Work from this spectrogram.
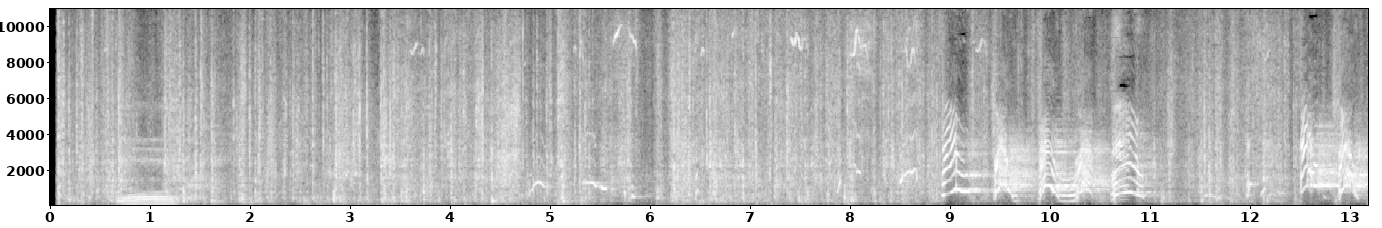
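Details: Several excited Dachshund puppies in a box, thrilled to see a person, giving high rising whines and short yelps between bursts of rustling and scratching, with a brief low voiced sound near the start.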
